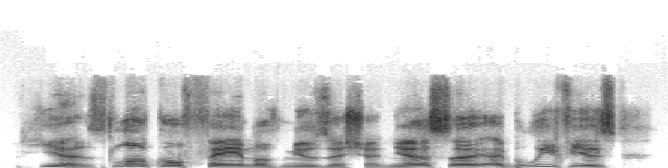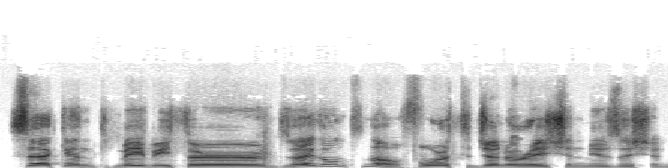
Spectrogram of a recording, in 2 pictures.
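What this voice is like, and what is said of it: Speaks with an accent. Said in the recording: “Fun of my accent”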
